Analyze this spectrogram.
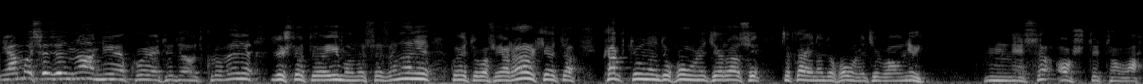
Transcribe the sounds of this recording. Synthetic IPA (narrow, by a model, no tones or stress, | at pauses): nemosezananiekojet̪ud̪aot̪kɾoʋenezaʃt̪ot̪ojimalosazananiekojet̪uʋafieɾaɾxijat̪a | kakt̪unad̪uxoʋnit̪iɾasit̪akainad̪uxoʋnit̪iʋalˠni | nɛseʔoʃt̪et̪oʋa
